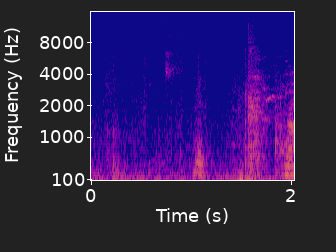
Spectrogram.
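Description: A woman's brief wordless vocal sounds, with a soft thump about one and a half seconds in.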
